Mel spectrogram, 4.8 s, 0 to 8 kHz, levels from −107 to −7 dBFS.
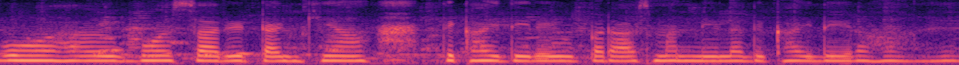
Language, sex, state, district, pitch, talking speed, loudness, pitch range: Hindi, female, Bihar, Sitamarhi, 215 Hz, 200 wpm, -35 LUFS, 210-220 Hz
